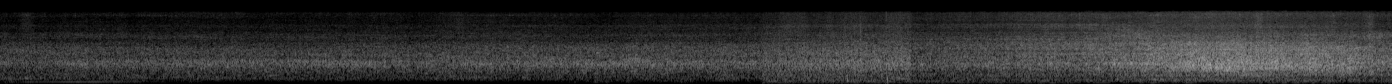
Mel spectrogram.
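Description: OO gauge model train running along its track, a steady mechanical whirr and rumble that swells to its loudest about three-quarters of the way through as the coaches pass close by, then eases off.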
